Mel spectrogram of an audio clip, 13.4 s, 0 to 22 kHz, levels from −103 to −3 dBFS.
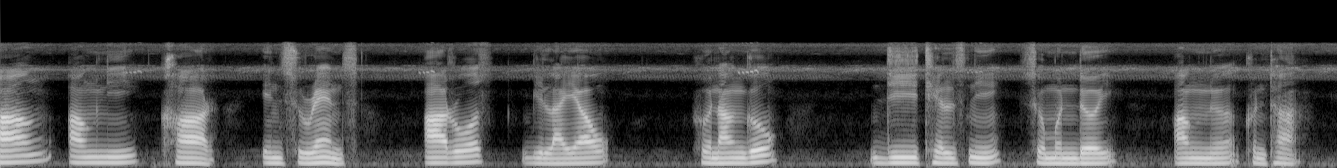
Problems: none marked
